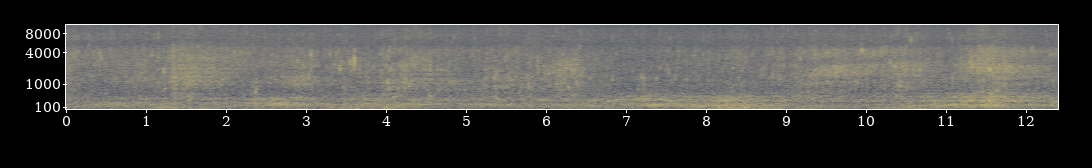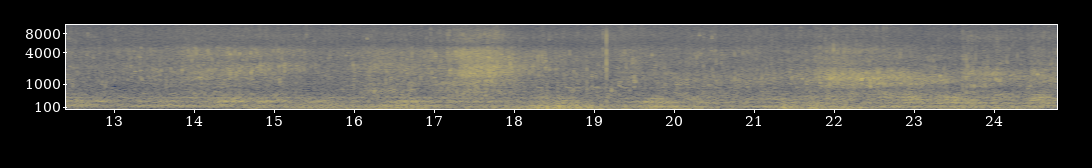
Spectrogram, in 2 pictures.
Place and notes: Sveio, Norwegen - Norway, Keksje, waves, in mild wind
At the stoney coast of the Bomlafjord on a mild windy summer morning. In the distance a plane crossing the sky.
international sound scapes - topographic field recordings and social ambiences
